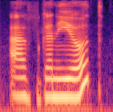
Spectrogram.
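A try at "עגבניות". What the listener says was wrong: Yes, you've just changed the agva to avga, but it's agvaniot.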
